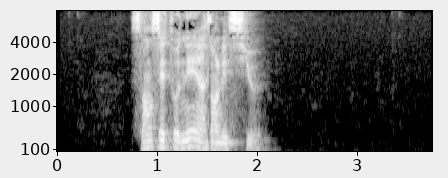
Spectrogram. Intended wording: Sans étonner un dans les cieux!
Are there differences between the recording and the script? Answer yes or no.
no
